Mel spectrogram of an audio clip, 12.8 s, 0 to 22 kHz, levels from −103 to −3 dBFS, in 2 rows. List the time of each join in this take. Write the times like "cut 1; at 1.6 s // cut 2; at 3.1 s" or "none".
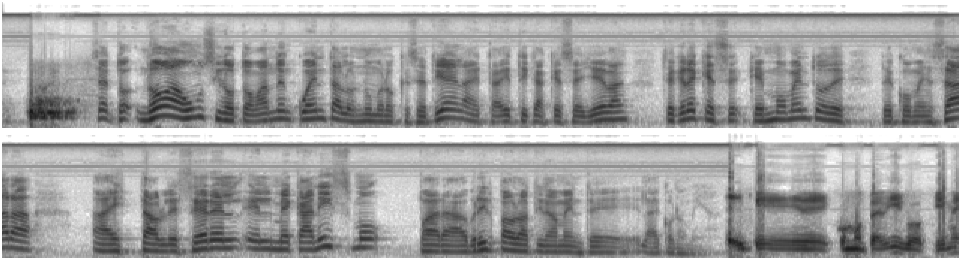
cut 1; at 11.4 s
